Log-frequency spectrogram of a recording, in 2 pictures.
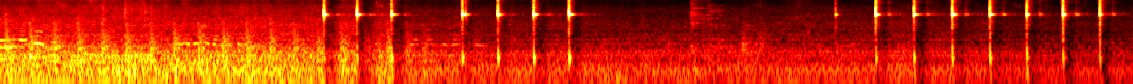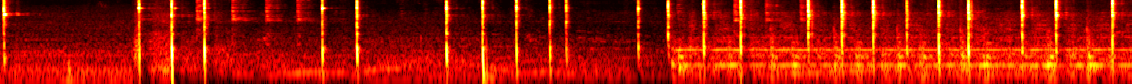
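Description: Hammer tapping on a steel brake-drum casting mold and its bolts: sharp ringing metal clinks in quick runs of several strikes, with pauses between.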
